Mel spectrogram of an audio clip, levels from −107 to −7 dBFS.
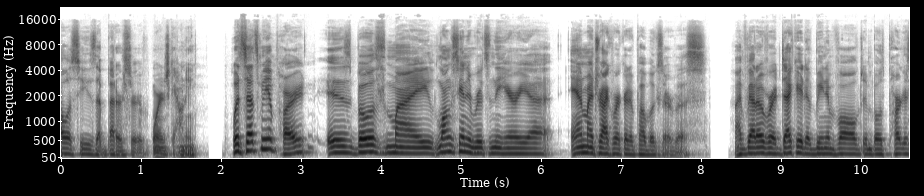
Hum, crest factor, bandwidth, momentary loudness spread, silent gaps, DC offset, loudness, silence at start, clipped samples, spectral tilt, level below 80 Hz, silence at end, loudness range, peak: none; 18 dB; 15 kHz; 12 LU; 1.83-2.01 s, 8.11-8.34 s; under 0.1%; -24 LUFS; 0 s; under 0.1%; -5.5 dB/octave; -60 dBFS; 0 s; 4 LU; -6 dBFS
